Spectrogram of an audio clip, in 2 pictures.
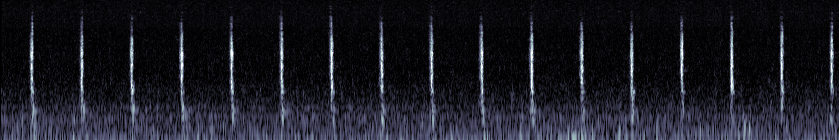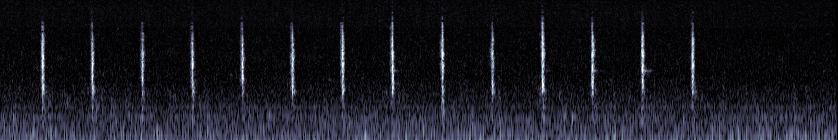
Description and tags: Wanduhr - ticken
Analog clock, ticking
analog, tick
